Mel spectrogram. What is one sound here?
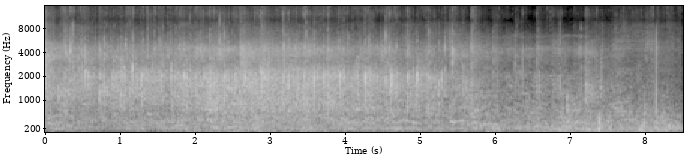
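An audience applauds loudly in a large hall, then the clapping fades.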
